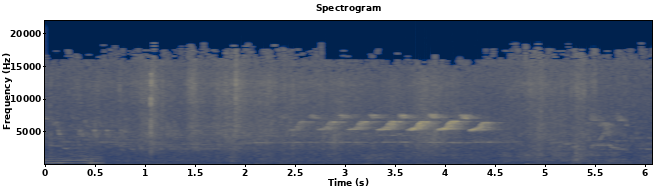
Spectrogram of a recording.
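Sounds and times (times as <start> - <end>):
black-and-white warbler singing at a bog by the water's edge: 0.0 - 6.0.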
